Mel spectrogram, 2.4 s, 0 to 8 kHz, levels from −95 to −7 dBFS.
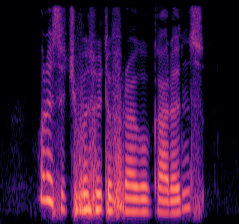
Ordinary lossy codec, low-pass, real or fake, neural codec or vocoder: none; 7.2 kHz; real; none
